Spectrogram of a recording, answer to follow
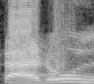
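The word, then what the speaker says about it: parole: পরের প্রশ্ন লাং ওপারল অনেক জায়গায় প্যারল এই উচ্চারণটাও পাবে লাং ওপারল এর প্রবক্তা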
